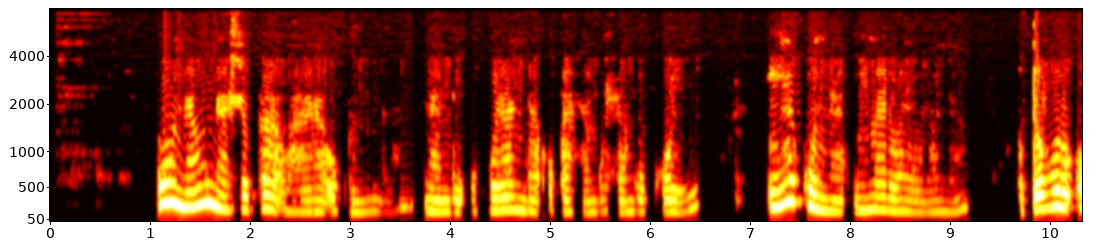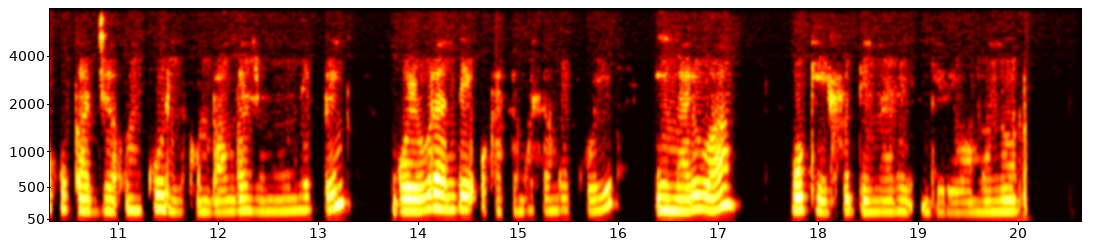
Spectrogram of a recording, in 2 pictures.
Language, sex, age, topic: Oshiwambo, male, 25-35, finance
